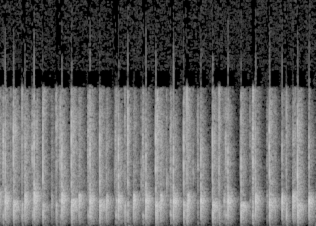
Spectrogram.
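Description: An audience applauds steadily, a dense crackle of many hands clapping at a quick, even rhythm that holds fairly loud throughout without any talking over it.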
